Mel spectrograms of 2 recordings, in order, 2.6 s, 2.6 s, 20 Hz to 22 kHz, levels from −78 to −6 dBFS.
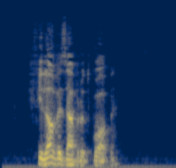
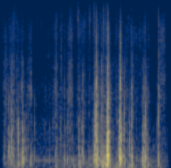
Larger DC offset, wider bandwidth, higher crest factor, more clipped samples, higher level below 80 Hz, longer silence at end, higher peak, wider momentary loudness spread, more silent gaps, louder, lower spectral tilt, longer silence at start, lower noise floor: neither; second, 13.5 kHz vs over 20 kHz; second, 20 dB vs 28 dB; neither; about the same, -48 dBFS vs -46 dBFS; first, 0.9 s vs 0.1 s; second, -4 dBFS vs 0 dBFS; second, 13 LU vs 23 LU; neither; first, -22 LUFS vs -26 LUFS; about the same, -6.5 dB/octave vs -5.5 dB/octave; first, 0.55 s vs 0.05 s; first, -49 dBFS vs -45 dBFS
